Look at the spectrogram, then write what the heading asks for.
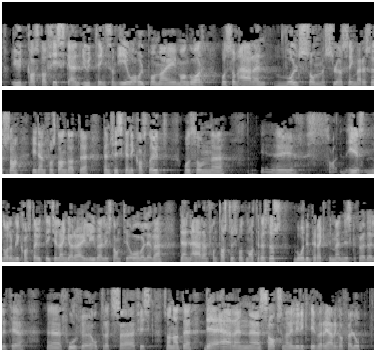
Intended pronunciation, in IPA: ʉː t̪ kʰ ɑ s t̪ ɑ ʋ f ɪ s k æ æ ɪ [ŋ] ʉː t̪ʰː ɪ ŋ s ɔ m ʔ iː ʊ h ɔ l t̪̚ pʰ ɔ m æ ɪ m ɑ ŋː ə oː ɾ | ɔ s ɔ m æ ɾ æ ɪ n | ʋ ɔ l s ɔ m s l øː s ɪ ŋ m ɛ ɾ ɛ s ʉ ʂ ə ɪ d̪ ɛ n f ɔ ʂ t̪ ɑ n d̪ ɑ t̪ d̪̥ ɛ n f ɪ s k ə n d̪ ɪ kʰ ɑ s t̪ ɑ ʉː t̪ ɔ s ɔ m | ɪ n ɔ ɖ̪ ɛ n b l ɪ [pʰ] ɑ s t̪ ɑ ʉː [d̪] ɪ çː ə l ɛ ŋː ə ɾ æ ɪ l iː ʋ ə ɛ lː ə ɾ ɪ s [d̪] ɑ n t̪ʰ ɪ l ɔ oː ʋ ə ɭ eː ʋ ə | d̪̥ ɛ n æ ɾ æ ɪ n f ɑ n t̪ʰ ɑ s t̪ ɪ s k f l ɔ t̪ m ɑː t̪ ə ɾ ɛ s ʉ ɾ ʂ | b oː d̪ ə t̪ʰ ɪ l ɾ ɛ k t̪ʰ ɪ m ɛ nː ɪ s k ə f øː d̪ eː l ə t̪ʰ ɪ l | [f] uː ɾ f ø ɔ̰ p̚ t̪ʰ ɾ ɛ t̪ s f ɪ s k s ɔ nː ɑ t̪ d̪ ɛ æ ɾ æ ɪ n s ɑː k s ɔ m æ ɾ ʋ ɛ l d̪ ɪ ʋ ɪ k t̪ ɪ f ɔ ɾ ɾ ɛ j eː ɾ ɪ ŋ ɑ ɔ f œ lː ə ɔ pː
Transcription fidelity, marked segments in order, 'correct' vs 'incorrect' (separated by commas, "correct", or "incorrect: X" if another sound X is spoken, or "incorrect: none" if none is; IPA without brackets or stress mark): incorrect: n, incorrect: kʰ, incorrect: t̪, incorrect: t̪, correct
